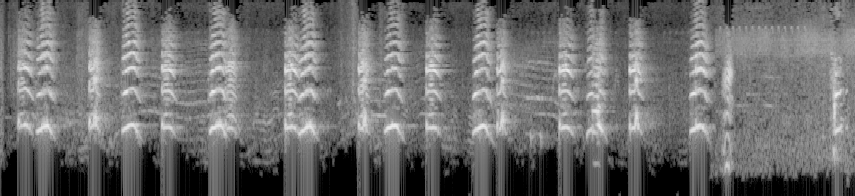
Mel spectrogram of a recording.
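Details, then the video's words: Purple gallinule (kalim) sound used to lure birds for hunting: loud, honking, harmonic calls in uneven bursts of two or three notes, followed by a hiss near the end. "কালিম পাখির ডাক। Purple Gallinule । Swamphen"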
